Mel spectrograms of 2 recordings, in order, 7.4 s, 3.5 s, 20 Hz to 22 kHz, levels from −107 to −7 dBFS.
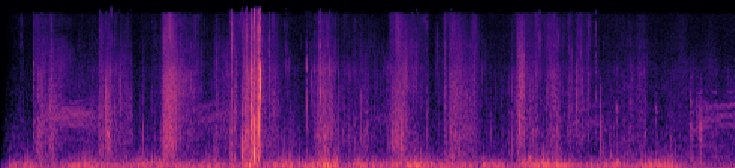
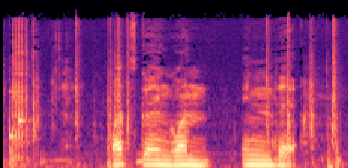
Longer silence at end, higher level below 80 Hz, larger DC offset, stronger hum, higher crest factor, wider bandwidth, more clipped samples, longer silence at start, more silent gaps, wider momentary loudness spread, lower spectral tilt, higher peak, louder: about the same, 0 s vs 0.1 s; second, -58 dBFS vs -38 dBFS; neither; neither; first, 40 dB vs 14 dB; first, 17 kHz vs 14.5 kHz; neither; about the same, 0 s vs 0.1 s; neither; second, 17 LU vs 20 LU; second, -3.5 dB/octave vs -7 dB/octave; second, -4 dBFS vs 0 dBFS; second, -40 LUFS vs -15 LUFS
